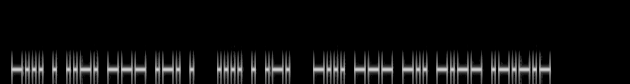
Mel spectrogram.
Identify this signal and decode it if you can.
Morse code, heard as a keyed tone, about 34 wpm, 700 Hz. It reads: BEFORE HER BODY.
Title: Sentences from Top 1500 Words 35wpm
